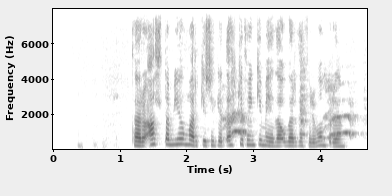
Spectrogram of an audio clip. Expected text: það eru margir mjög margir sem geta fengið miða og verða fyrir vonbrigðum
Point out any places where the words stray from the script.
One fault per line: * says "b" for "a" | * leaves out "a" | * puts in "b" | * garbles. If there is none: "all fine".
* says "alltaf" for "margir"
* puts in "ekki"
